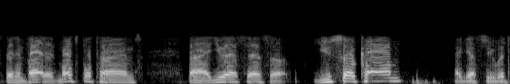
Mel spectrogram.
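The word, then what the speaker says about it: USSOCOM: How do you say it? I just say SOCOM. SOCOM.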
